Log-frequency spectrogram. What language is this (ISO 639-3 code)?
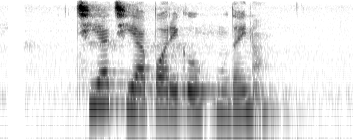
nep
